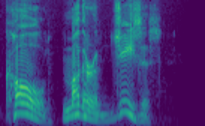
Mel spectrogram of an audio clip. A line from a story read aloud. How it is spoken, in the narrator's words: Deke bellowed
